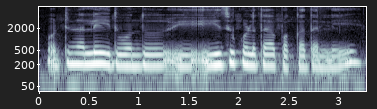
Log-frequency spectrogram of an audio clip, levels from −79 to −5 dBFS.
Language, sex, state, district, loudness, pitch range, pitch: Kannada, female, Karnataka, Belgaum, -14 LUFS, 175-210 Hz, 190 Hz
